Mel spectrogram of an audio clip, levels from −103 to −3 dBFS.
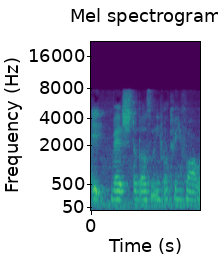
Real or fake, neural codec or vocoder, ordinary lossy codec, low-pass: fake; codec, 16 kHz, 4 kbps, X-Codec, WavLM features, trained on Multilingual LibriSpeech; none; none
